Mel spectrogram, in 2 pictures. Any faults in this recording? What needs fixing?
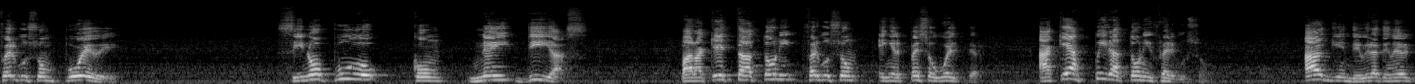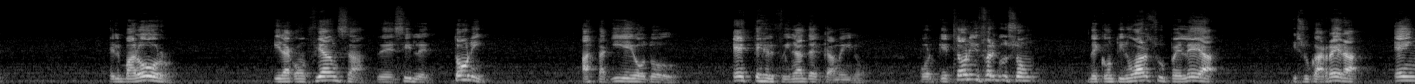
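From 7.53 s to 12.05 s the samples are played back faster than they were captured, with no rate conversion in between. The shift fits 44.1 kHz material running through a 48 kHz output. Because speed and pitch are tied to the same clock, the sound runs about 1.09 times fast and rises about 1.47 semitones, so that stretch comes across as hurried and slightly high before snapping back to normal. This is a wrong sample rate fault. To prevent it, resample to the device rate or set the output to match the source rate before playback.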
